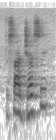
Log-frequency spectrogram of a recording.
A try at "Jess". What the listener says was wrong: There is an E there, but it is just Jess. As any sane person would pronounce it Jesse. Because there is an E there.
